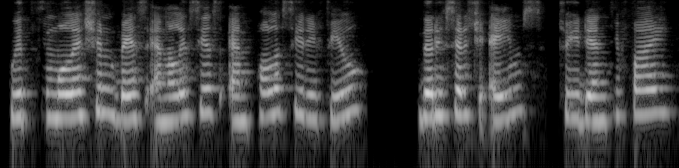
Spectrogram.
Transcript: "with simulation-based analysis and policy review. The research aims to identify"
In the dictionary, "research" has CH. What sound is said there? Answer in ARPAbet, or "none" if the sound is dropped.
CH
